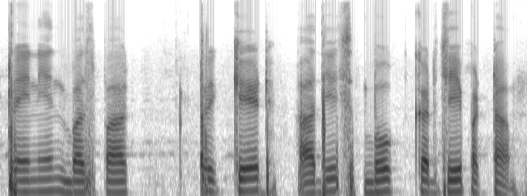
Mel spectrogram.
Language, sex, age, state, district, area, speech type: Goan Konkani, male, 18-30, Goa, Murmgao, urban, spontaneous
